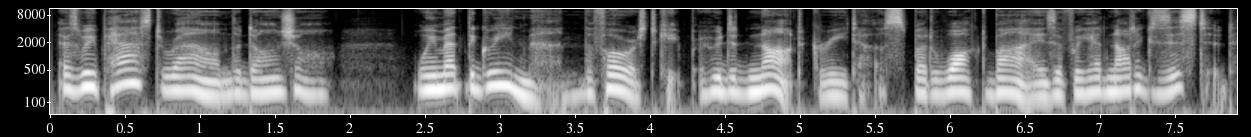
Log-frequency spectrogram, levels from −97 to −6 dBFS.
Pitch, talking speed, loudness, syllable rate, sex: 170 Hz, 210 wpm, -17 LUFS, 4.9 syllables/s, female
